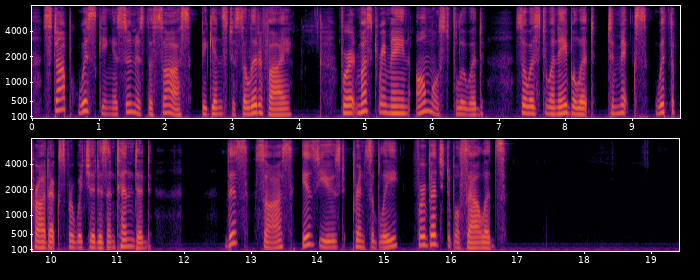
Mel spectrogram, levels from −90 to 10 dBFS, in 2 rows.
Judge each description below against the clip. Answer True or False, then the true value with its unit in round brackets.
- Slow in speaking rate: True (120 wpm)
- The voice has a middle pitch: True (170 Hz)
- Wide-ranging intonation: False (4.4 semitones)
